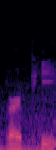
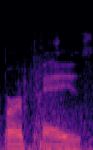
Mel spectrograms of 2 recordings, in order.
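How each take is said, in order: First: The word ends with an 'ee' vowel sound. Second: The word ends with an 'ay' vowel sound. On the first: "like B U R B U R P E E" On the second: "like B U R P A Y"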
